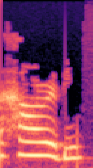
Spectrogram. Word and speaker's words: 하얼빈: 하얼빈 이렇게 발음하고요.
